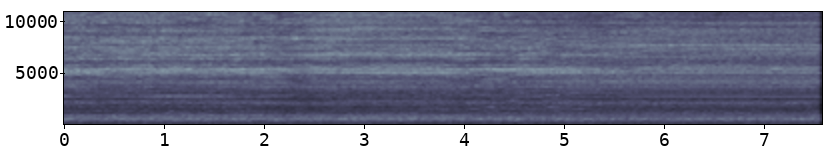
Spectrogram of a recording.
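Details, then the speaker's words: Sunshine 857DW+2 SMD rework station air pump, 10 days old, had weak airflow at low settings and noise; jammed motor freed with a little coconut oil: smooth, steady airy hiss and even motor hum, no catching or rattle; now healthy. "य देखिए इसका sound अब अच्छी तरह से आ रही है फ देते है मतलब इसका मोटर जाम हो हो चुकी थी इसलिए इसका प्रॉब्लम आ रही थी"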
